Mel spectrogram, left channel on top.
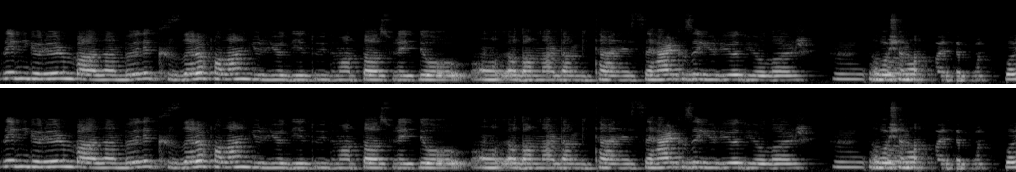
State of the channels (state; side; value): identical; both; correlation 1.00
